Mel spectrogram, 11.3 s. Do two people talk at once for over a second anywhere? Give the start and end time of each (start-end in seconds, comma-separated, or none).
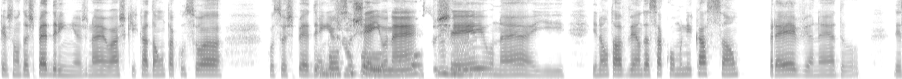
3.9-6.0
